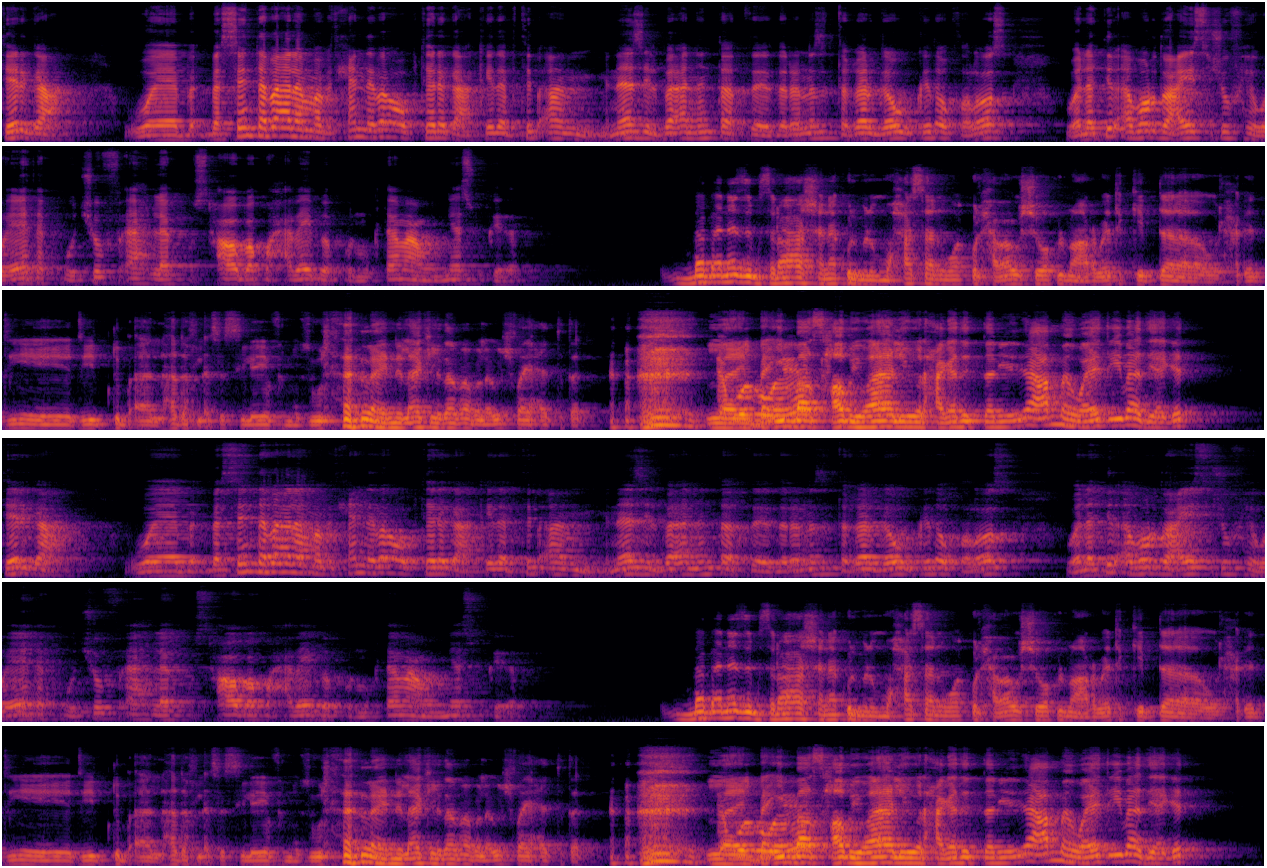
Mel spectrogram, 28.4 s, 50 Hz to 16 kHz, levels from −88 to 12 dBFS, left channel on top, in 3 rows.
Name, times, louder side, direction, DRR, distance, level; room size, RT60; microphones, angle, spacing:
voice 1, 0.0-0.5 1.0-7.5 8.0-13.3 24.3-25.0, left 3 dB, 65° left, 7 dB, 0.7 m, -27 dB
voice 2, 14.5-27.8, left 1 dB, 5° left, 8 dB, 0.3 m, -23 dB
7.6 x 6.1 x 5.4 m, 0.79 s
head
